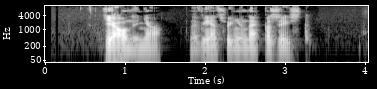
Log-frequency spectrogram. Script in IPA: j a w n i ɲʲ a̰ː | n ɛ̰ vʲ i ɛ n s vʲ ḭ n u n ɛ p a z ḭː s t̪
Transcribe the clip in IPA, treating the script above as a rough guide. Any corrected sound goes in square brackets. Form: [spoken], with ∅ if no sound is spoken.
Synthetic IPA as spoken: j a w n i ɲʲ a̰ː | n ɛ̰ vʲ i ɛ n s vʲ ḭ [ɲ] u n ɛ p a z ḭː s t̪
